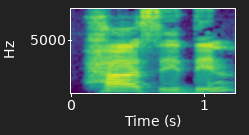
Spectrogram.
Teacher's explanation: ہا بالکل بھی واضح نہیں ہوئی اور سین کی جگہ ثا پڑا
